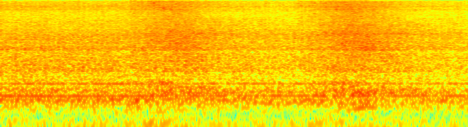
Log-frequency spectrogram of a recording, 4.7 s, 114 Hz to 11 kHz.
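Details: 2010 Toyota Vellfire, 2AZ-FE 2.4L, after balancer shaft replacement, idling in reverse: steady, even engine hum with no knocking or rattle; smooth, healthy idle.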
